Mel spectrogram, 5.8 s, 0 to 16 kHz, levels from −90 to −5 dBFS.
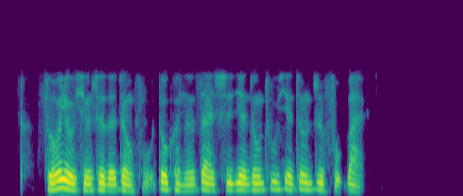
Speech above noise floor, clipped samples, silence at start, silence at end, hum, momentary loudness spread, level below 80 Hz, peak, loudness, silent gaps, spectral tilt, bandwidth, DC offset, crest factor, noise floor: over 74 dB; under 0.1%; 0.55 s; 1.25 s; none; 12 LU; -58 dBFS; -2 dBFS; -17 LUFS; none; -13 dB/octave; 4 kHz; under 0.1%; 16 dB; under -90 dBFS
